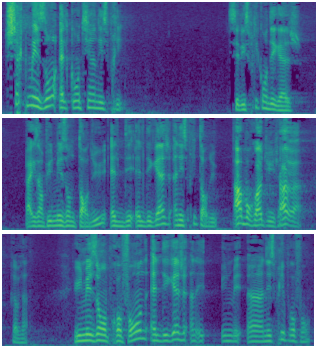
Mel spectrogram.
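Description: Male religious teacher, casual lesson, raised pitch, gravelly edge. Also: brisk. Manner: animated, acts out little dialogues, slips in Hebrew terms. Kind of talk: informal Torah lesson.

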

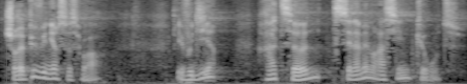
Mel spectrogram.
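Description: A man teaching a Torah class who argues with imagined objections and swings from quiet asides to loudly recited Hebrew verses, with a teasing tone. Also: mid-range voice, normal speed, gravelly, a little hiss or hum. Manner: joking, teasing tone with listeners. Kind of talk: Torah class to a live audience.

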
